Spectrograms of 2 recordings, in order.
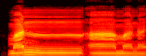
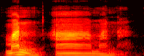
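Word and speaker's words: مَنْ آمَنَ: Bacanya seperti itu, harus jelas, tidak boleh berdengung, tidak boleh seperti ini, man amana, itu salah. Yang benar adalah dibaca secara jelas, man amana.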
